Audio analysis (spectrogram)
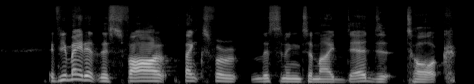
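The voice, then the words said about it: Put-on British accent. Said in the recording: “your wonderful natural British accent ... Yes, very good British”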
